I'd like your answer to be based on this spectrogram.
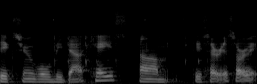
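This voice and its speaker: Speech comes at a fairly quick pace. It carries a non-native accent. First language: not English. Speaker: forex trading educator. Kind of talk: tutorial. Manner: hesitant, with frequent fillers.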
